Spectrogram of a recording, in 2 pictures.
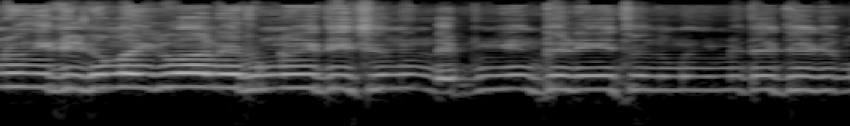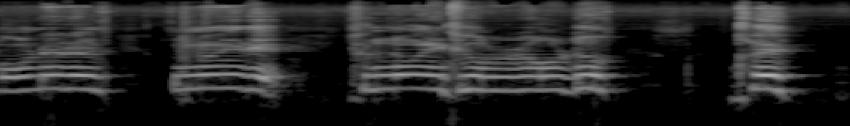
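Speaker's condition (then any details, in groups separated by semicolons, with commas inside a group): Brain lesion disability; power wheelchair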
